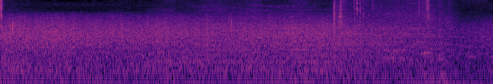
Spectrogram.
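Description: Wind blows steadily over snow.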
